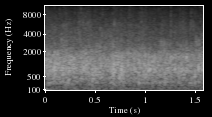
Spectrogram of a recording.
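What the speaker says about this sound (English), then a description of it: "Everyone, please give a big round of applause" A round of applause from an audience welcoming a guest speaker at a Hyderabad Manipuri Society event, a short dense wash of clapping held at an even level throughout.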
